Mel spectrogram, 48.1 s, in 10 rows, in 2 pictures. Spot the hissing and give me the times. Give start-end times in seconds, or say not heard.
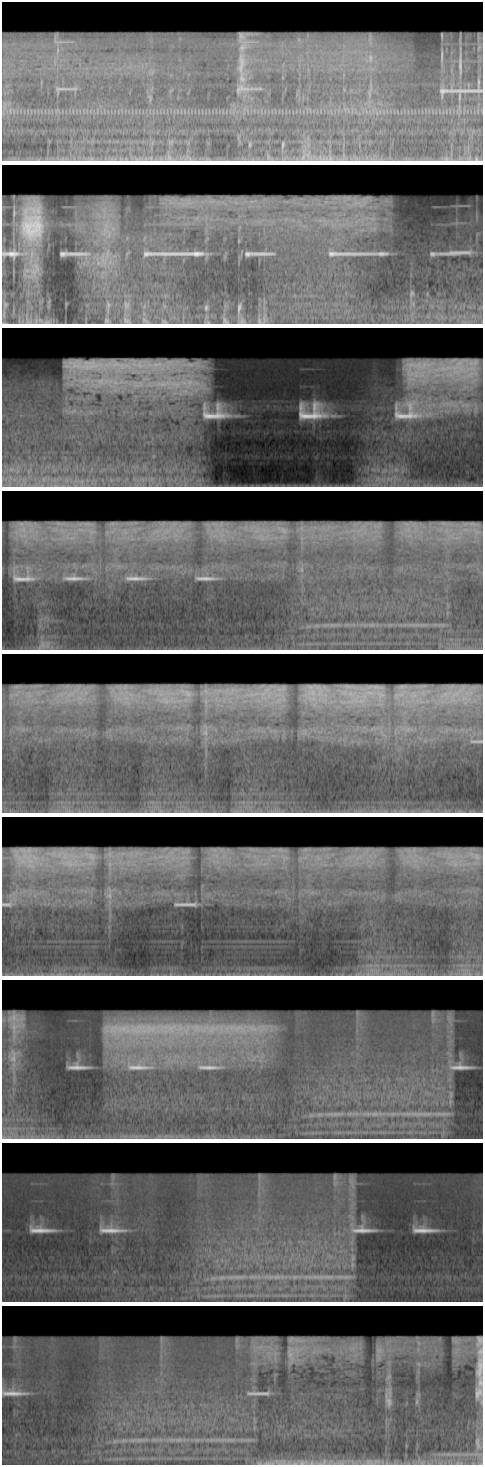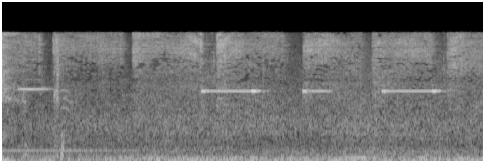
0.0-11.8, 13.2-31.7, 40.9-48.0.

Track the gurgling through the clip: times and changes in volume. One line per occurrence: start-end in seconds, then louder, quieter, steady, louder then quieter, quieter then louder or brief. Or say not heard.
0.2-7.5 steady.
